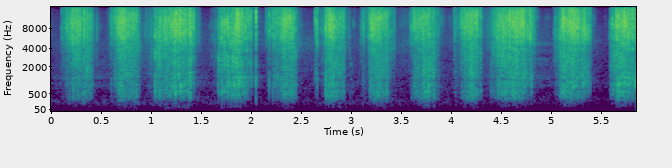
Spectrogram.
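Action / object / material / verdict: scrape / sequin-covered plush toy / sequins / none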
